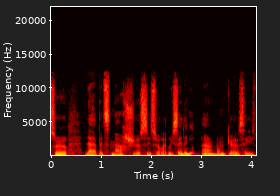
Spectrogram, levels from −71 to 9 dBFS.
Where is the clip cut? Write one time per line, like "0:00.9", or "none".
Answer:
none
